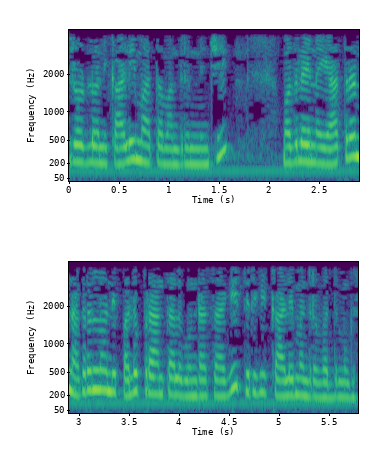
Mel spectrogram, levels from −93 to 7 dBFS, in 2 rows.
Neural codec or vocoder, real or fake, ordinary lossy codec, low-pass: none; real; none; 3.6 kHz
